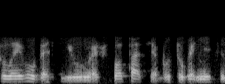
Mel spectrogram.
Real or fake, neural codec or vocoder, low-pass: real; none; 7.2 kHz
